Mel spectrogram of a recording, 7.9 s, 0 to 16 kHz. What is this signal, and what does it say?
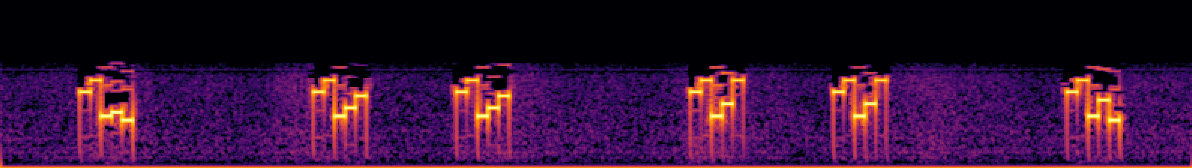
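Five-tone selective call (ZVEI), heard as quick runs of five tones, tones of about 70 ms. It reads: 88231 88247 88247 88255 88255 88261
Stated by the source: ZVEI five-tone selective call received with an SDR.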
